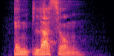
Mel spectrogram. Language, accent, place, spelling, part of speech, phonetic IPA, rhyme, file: German, Germany, Berlin, Entlassung, noun, [ɛntˈlasʊŋ], -asʊŋ, De-Entlassung.ogg
- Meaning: 1. release 2. dismissal 3. discharge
